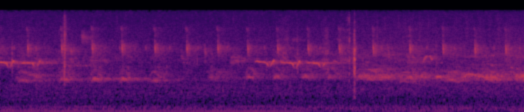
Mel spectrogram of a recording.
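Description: Woodland birds calling: a high chip repeated about twice a second, and a run of short dipping whistled notes near the start and again around four seconds in, over a faint hazy background. A single sharp click about five seconds in.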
